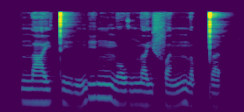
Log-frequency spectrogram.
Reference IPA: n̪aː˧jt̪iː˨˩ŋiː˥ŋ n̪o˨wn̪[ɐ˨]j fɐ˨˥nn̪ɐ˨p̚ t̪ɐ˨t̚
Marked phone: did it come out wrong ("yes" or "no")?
no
